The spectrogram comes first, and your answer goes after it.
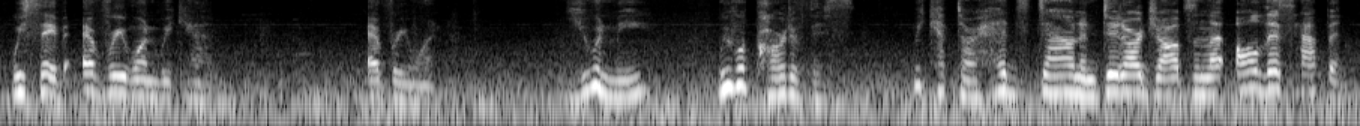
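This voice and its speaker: Lowish female voice, actress as determined sci-fi game heroine, principled leader, music behind her. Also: normal speed, pauses often, lightly acted. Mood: earnest, resolute. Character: resolute, principled woman administrator leading a sci-fi rescue mission. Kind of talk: cinematic video game acting. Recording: loud music under dialogue.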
